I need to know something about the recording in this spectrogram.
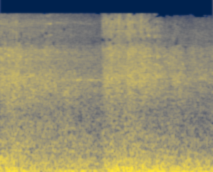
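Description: A blast of magic bursts with a loud boom.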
